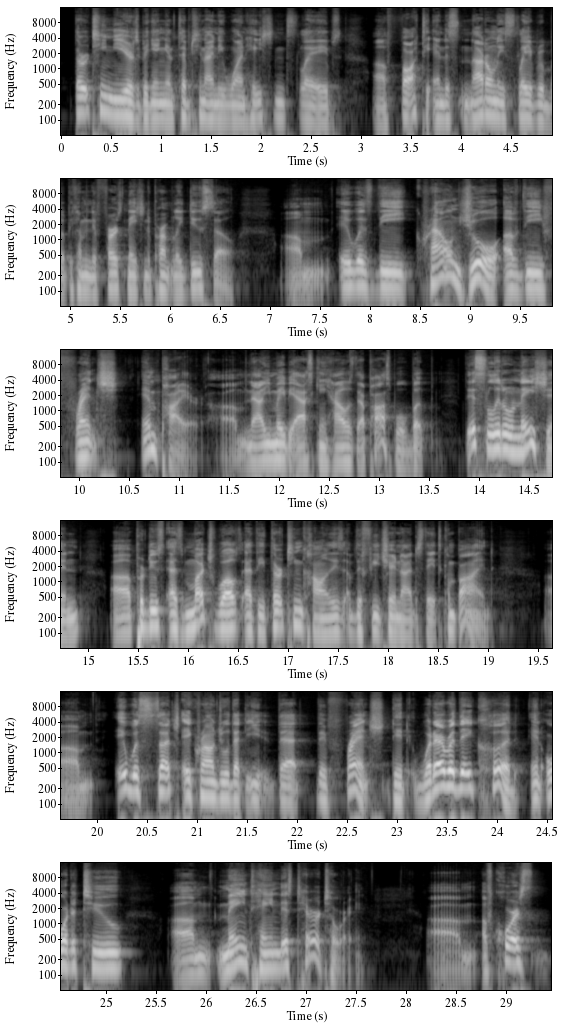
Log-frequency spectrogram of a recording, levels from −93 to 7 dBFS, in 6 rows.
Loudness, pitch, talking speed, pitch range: -21 LUFS, 115 Hz, 180 wpm, 105-140 Hz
